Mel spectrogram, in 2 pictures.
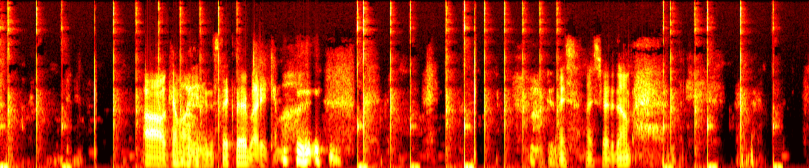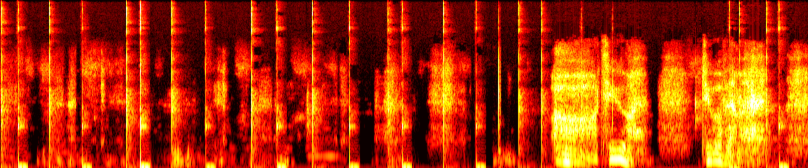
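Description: A ping-pong ball clicks sharply against a paddle and a table in a quick rally.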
